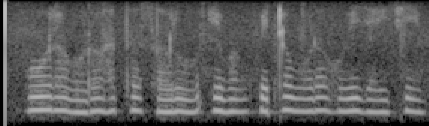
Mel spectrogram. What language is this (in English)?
Odia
